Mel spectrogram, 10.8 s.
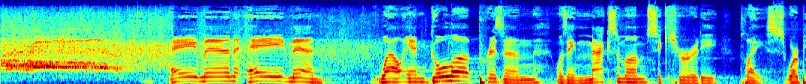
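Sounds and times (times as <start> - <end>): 
church congregation applause for its students: 0.0 - 6.1
speech: 2.3 - 10.7.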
